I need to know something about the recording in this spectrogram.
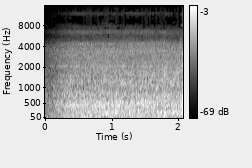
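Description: Steady rushing hiss of microphone and room background noise, fading in over the first half second after a dead-silent break and then holding even.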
